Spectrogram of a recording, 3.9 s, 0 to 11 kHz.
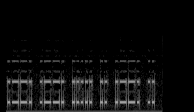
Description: Morse code, heard as a keyed tone, about 28 wpm, 1000 Hz. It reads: PP5IPI
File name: aulas de telegrafia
